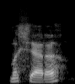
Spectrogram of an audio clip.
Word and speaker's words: Mascetta: So, first question I always ask my my first time guest is, who is Taylor Machetta? See, I said it right this time. Got it right. Who was Mashetta and how did you get into uh the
